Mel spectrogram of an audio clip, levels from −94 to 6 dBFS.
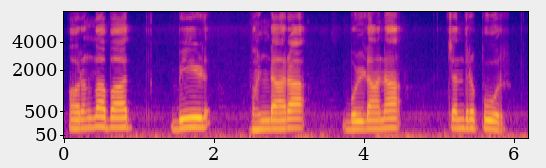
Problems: none marked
